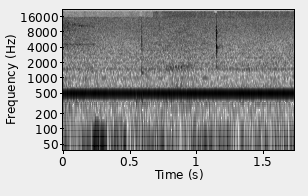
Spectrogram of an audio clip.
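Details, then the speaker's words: Graetz Super 171W tube radio: a 500 Hz signal-generator tone is fed to the output transformer primary at EL84 socket pin 7. A clean, steady beep comes from the speaker with no buzz, so the output transformer is fine. "actually getting the beep coming out of the speaker so the output transform is fine which is great right"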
